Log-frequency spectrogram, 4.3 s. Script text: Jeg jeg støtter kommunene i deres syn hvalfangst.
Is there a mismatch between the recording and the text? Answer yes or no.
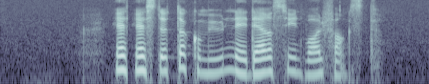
no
